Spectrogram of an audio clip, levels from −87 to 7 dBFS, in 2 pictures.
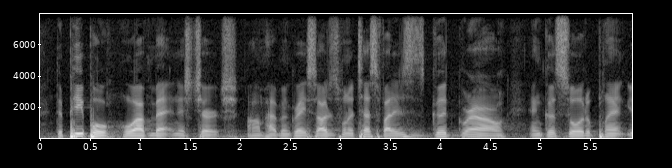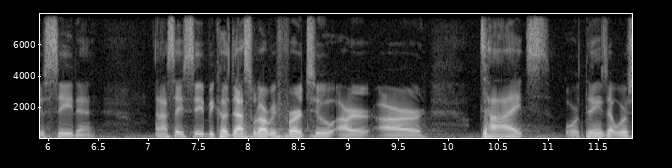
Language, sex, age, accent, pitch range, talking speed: English, male, 30-49, American, 100-120 Hz, 245 wpm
